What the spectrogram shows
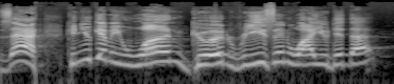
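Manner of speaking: slow, exasperated gasp of disbelief. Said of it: "I gasped in aspira-, exa-, exasperation".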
